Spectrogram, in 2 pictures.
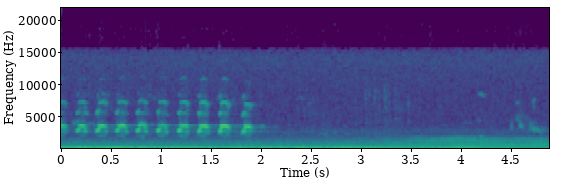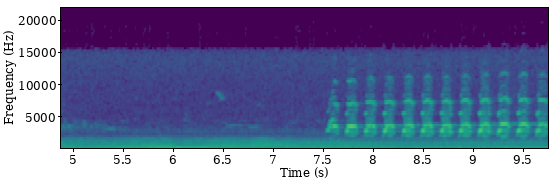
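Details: Female osprey on the Glaslyn nest, 14 April 2021, calling unhappily at an unringed male that had landed on the perch. Quick strings of sharp, piping yelps come at the start and again near the end, with a quieter windy gap between.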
